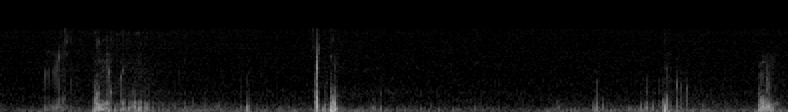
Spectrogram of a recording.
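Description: Low gurgling rumbles and brief groans come and go from the abdomen. Ordinary hunger growling from gut movement.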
